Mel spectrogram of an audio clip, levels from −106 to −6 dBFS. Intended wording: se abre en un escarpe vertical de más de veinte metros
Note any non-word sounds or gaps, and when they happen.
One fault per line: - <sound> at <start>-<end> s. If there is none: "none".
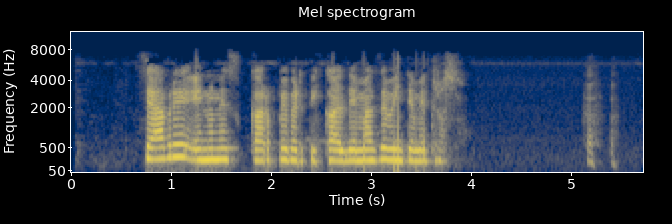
- laugh at 5.1-5.5 s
